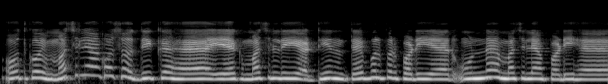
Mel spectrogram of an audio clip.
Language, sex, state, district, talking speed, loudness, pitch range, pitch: Marwari, female, Rajasthan, Nagaur, 185 wpm, -18 LUFS, 245-280 Hz, 265 Hz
